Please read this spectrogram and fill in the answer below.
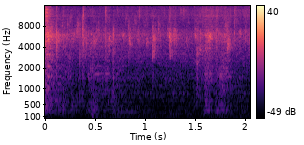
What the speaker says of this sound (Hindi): पियाज पकईदबा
